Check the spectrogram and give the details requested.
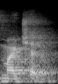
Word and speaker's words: Marcello: Thanks, how do you pronounce it? It's Marcello.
